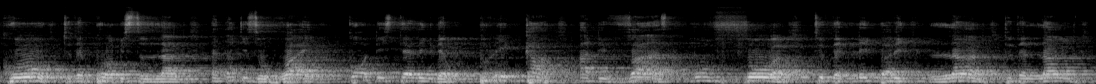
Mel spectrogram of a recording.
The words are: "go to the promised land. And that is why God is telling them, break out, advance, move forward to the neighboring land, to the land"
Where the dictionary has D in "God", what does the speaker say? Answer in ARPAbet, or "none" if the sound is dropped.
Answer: D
